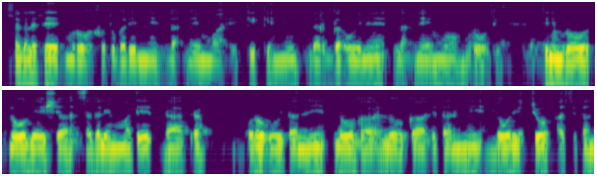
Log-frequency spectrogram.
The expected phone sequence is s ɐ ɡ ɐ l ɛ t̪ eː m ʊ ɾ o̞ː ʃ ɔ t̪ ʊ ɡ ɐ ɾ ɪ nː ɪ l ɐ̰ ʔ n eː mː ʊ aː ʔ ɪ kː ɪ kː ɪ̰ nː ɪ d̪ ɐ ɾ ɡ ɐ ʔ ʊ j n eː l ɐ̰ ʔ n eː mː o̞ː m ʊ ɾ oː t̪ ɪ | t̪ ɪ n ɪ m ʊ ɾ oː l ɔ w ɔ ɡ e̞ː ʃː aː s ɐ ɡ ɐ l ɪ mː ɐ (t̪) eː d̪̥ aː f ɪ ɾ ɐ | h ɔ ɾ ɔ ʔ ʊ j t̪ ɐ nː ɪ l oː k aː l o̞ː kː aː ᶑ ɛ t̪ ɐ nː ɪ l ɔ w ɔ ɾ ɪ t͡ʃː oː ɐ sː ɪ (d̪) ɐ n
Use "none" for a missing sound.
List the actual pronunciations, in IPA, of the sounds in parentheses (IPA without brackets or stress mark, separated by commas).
t̪, t̪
